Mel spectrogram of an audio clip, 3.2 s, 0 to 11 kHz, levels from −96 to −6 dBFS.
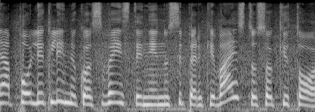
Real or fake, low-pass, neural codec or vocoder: real; 9.9 kHz; none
